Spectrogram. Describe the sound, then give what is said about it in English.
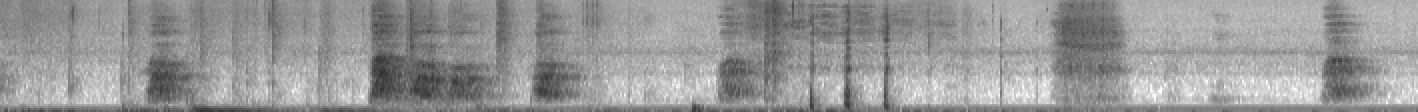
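A dog barks in a series of sharp, irregular, fairly loud bursts, thinking the mailman was there, with a steady low electrical hum underneath and no talking. “Dog barking.”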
